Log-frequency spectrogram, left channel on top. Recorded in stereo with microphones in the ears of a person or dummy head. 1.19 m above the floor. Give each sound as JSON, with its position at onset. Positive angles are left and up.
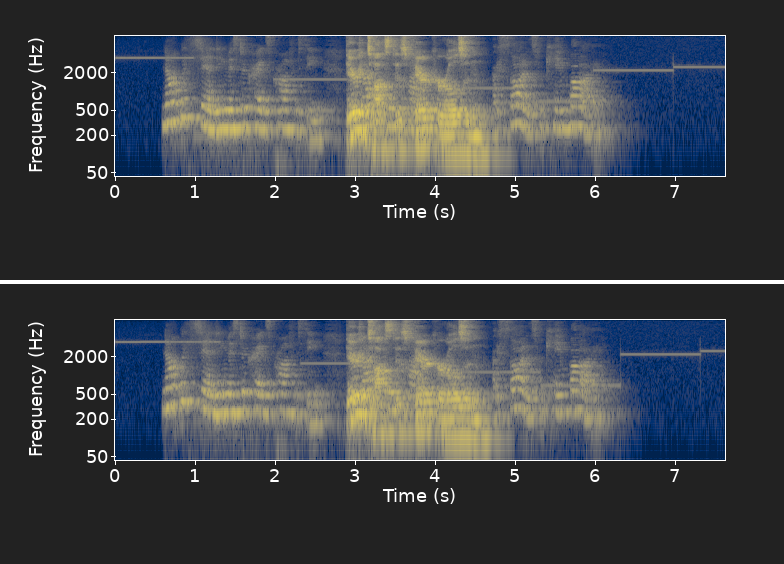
{"t": 0.6, "sound": "a woman speaking", "side_deg": -10, "distance_m": 0.9}
{"t": 2.9, "sound": "a man speaking", "side_deg": 20, "distance_m": 0.7}
{"t": 4.7, "sound": "a woman speaking", "side_deg": -15, "distance_m": 0.8}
